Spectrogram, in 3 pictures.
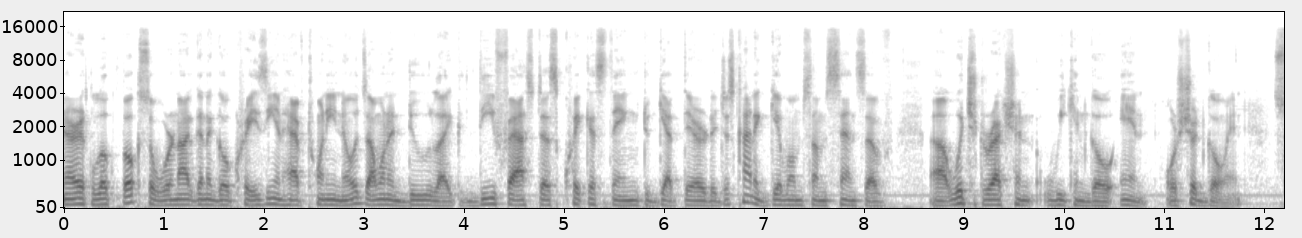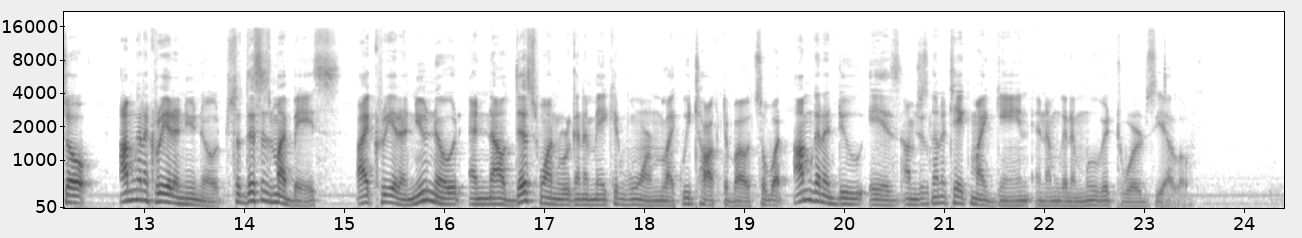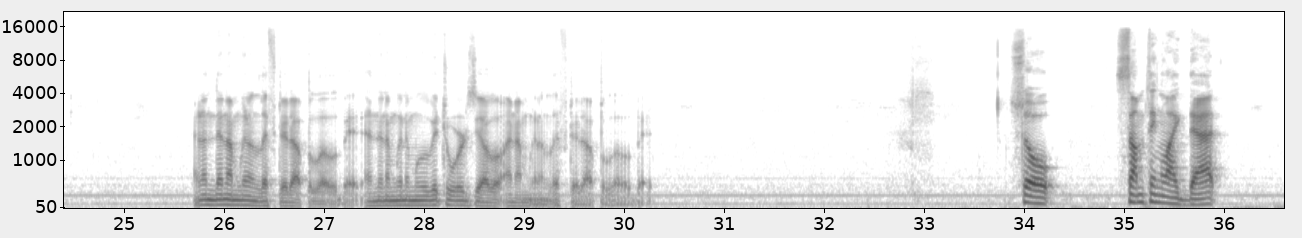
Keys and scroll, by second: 0.8 shift+d, 5.5 shift+d, 12.2 alt+s, 34.1 super+d.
